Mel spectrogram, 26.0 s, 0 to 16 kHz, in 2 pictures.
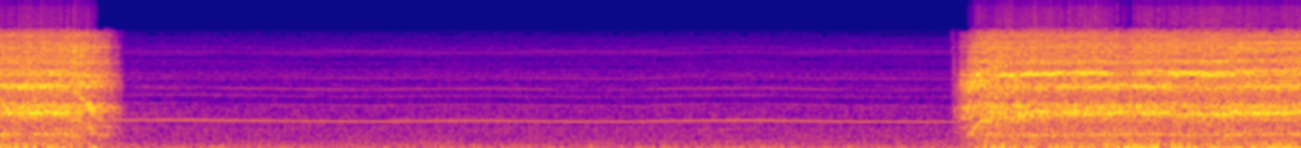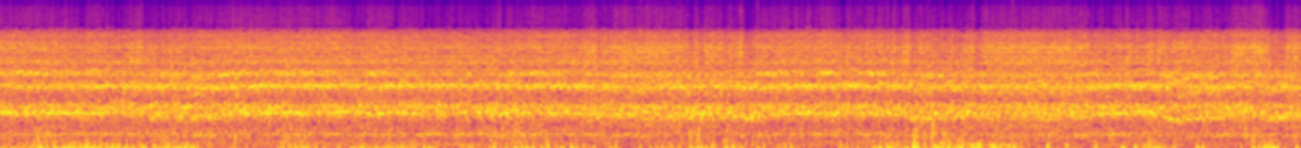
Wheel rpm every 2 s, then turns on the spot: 70, 0, 0, 0, 30, 220, 230, 220, 230, 220, 220, 210, 200.
none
